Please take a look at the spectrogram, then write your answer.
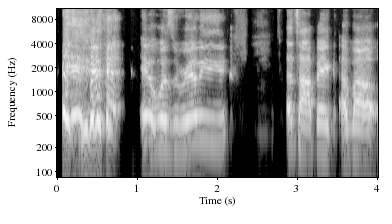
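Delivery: overwhelmed laugh-cry while telling the story; laughing through tears. Real, not acted. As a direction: let the laugh tip into tears. Laughing and crying about topic.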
